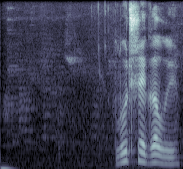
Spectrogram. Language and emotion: Russian, neutral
